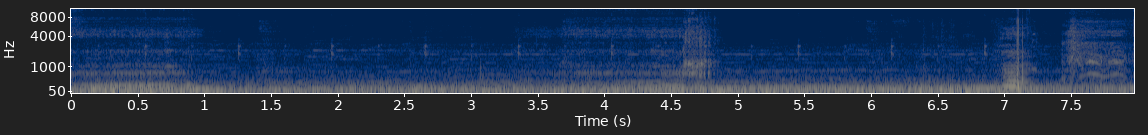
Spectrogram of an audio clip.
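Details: Rough, low rattling snores from a sleeping man who says he doesn't snore, about every four seconds over a steady low rumble with faint background tones.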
